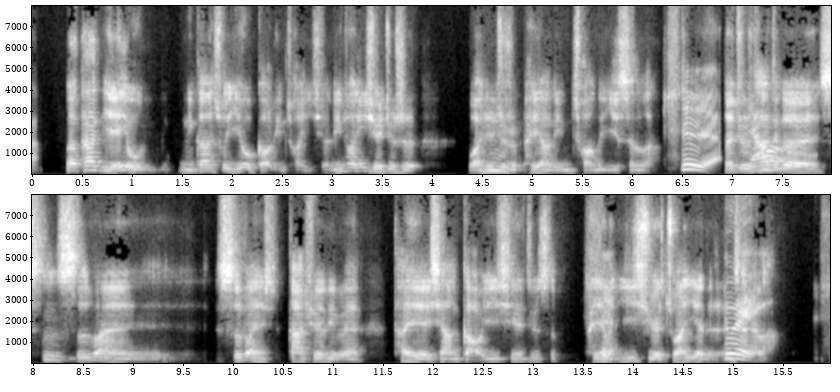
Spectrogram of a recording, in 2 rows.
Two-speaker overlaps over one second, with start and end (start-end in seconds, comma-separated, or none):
6.9-8.4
